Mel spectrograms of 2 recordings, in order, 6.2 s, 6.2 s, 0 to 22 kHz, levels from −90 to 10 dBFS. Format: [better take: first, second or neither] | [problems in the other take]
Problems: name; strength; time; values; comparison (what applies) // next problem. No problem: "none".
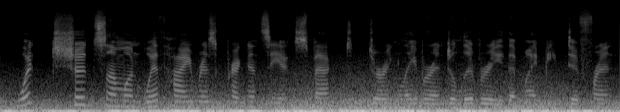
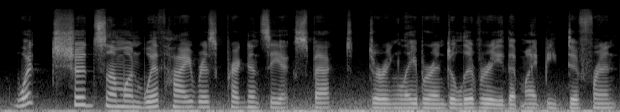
second | low rumble; loud; throughout; 1 dB below the speech; faint in the second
